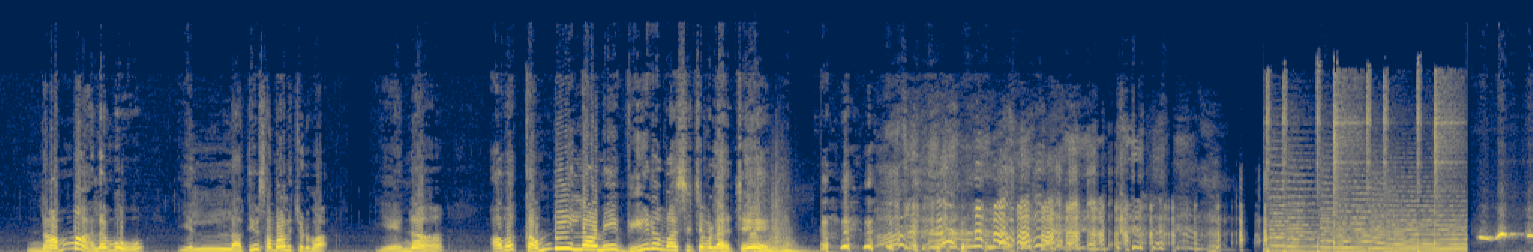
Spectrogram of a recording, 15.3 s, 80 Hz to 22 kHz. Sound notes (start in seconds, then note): 8.2 ladies Laugh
